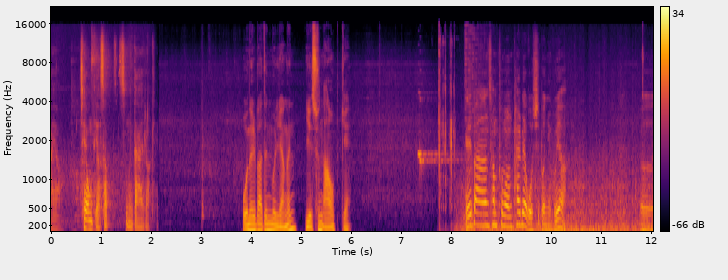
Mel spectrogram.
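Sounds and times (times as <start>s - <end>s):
sharp clicks: 7.7s - 8.2s.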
